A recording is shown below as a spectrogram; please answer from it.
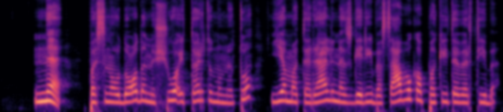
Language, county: Lithuanian, Vilnius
